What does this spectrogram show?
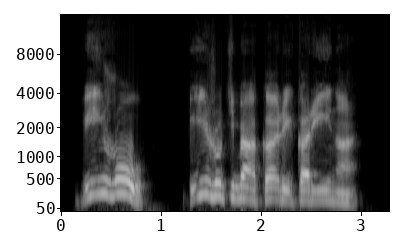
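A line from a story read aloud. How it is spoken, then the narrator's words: Sudden laughing shout. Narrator (Russian): ни с того ни с сего рассмеется и крикнет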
